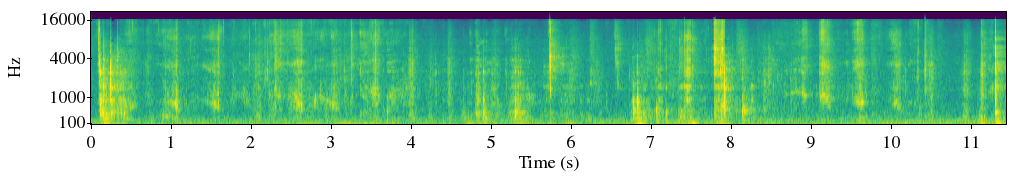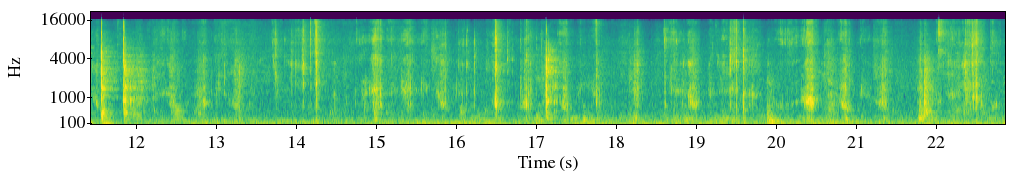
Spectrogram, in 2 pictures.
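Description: A person biting and chewing a crunchy food close to the microphone: repeated sharp crackling bites and chews at irregular intervals throughout.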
